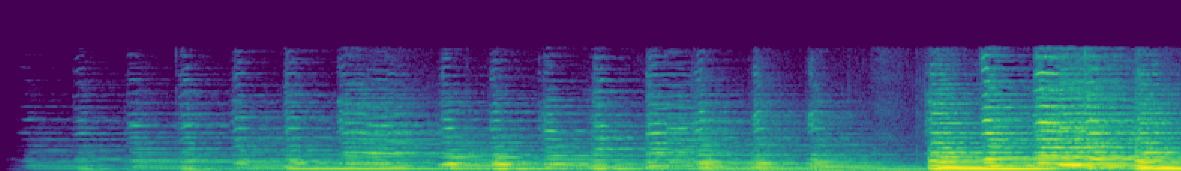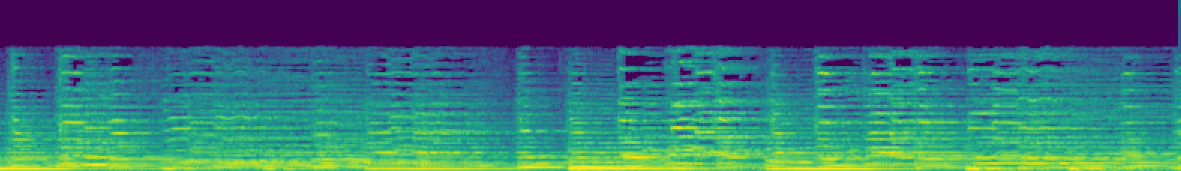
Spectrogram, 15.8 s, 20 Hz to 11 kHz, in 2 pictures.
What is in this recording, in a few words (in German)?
Polka, Schrammeln; Johann Strauß Vater, Arr. Alfons Egger, Estrella-Verlag Wien; Wiener Kreuzer-Polka op.220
